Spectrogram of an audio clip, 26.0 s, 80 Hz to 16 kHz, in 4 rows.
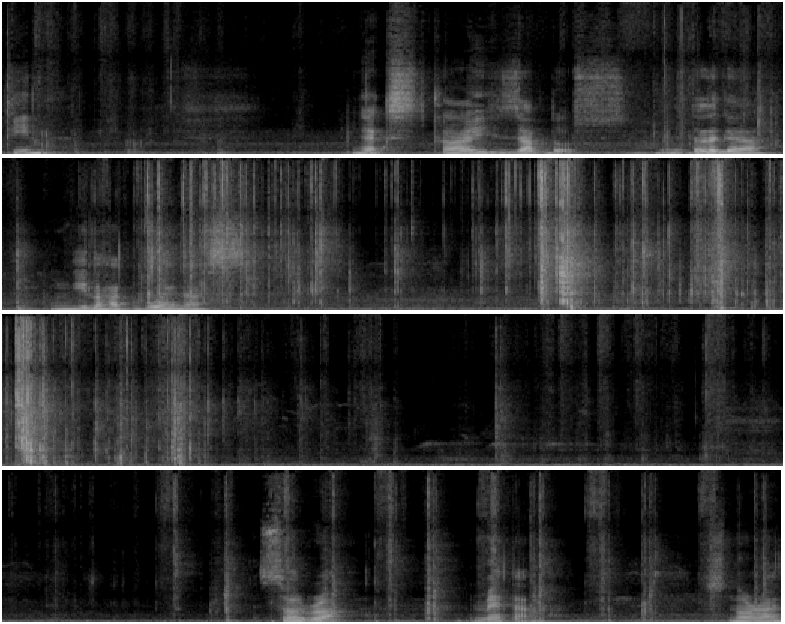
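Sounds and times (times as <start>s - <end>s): plastic packaging crinkling: 5.4s - 6.6s, 7.3s - 15.8s.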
